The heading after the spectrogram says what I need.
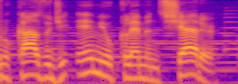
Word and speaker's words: Scherrer: Para muitos, assim como no caso de Emil Clement Scherer, ou Scherrer, como era a pronúncia correta, a reintegração da Alsácia como território alemão foi um sonho que durou pouco.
